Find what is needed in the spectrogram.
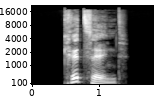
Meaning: present participle of kritzeln
- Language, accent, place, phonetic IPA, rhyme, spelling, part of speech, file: German, Germany, Berlin, [ˈkʁɪt͡sl̩nt], -ɪt͡sl̩nt, kritzelnd, verb, De-kritzelnd.ogg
